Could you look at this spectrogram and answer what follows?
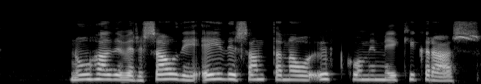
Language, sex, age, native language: Icelandic, female, 40-49, Icelandic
